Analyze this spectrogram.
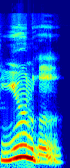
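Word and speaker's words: Unhei: It's spelled U-N-H-E-I. It's pronounced Yoonhee.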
